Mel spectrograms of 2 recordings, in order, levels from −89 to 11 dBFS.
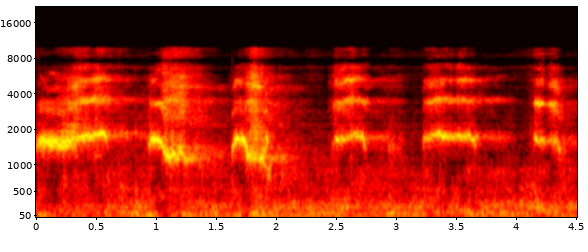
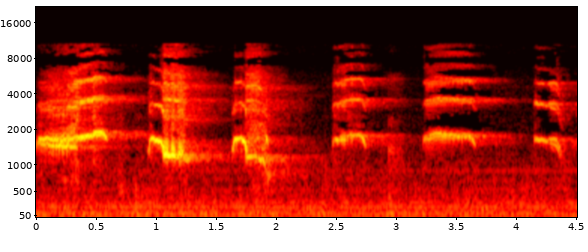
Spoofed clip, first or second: first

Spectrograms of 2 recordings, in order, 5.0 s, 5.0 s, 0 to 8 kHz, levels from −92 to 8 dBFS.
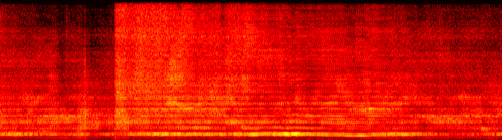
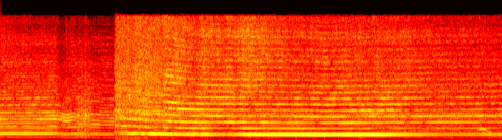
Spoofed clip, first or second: first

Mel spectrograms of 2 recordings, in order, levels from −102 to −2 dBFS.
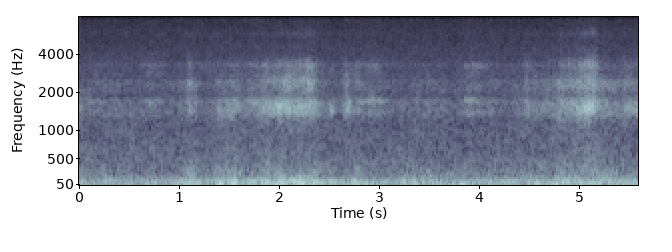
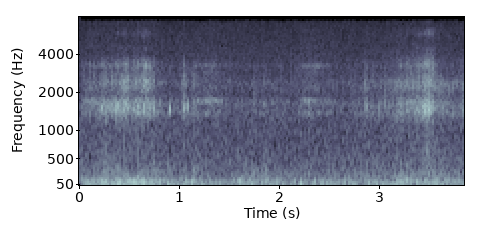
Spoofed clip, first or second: first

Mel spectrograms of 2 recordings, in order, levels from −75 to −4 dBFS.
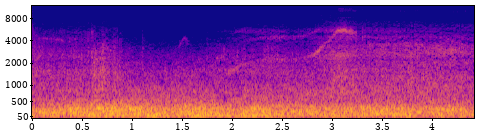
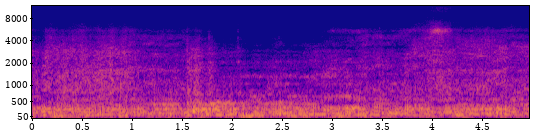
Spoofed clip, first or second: second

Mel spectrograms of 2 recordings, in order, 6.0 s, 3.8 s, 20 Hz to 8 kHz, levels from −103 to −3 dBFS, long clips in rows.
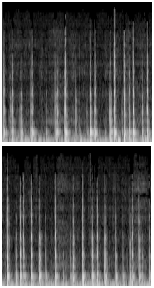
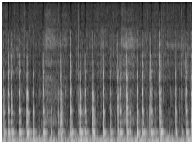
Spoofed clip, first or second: first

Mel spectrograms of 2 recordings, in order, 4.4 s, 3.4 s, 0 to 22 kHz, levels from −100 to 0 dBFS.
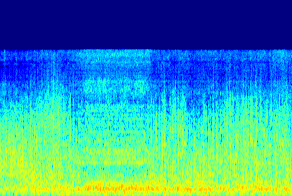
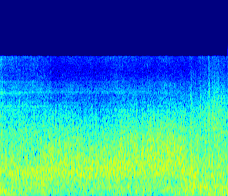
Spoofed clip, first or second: first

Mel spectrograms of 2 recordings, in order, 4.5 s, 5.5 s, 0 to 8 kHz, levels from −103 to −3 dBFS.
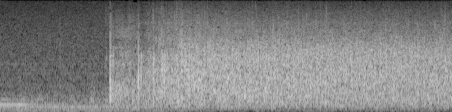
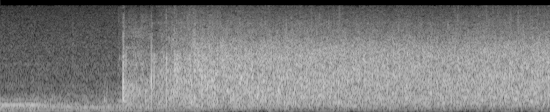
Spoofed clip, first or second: second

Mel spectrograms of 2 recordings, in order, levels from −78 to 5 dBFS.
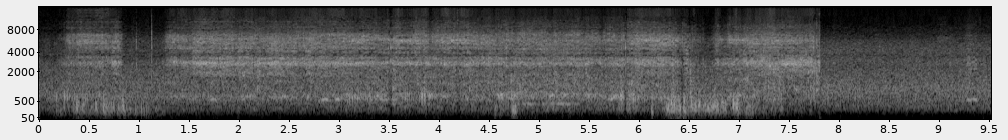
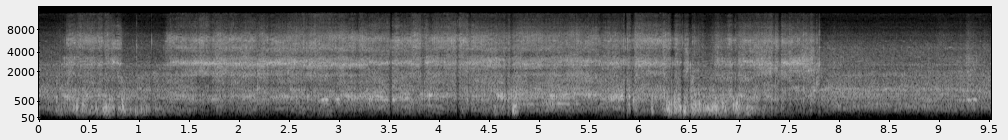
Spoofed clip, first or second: second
